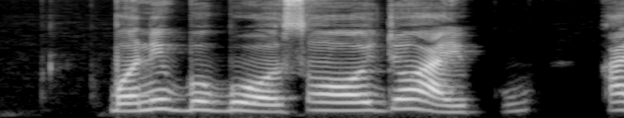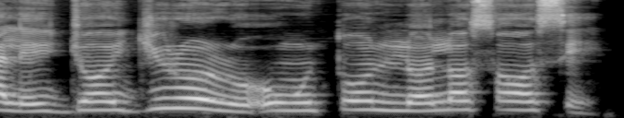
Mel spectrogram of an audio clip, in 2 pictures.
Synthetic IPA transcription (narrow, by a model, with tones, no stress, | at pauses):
k͡pɔ˨nĩ˦ɡ͡bo˧ɡ͡bo˧ɔ˨sɔ̃˧ɔ˧d͡ʒɔ˦a˨i˨k̚u˨˦ | ka˦le˨˧˨d͡ʒɔ˦d͡ʒi˦ɾo˦˨ɾo˨ʔo˧hũ˧to˦n̩˦lɔ˧lɔ˦sɔ˦˨sɛ˨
